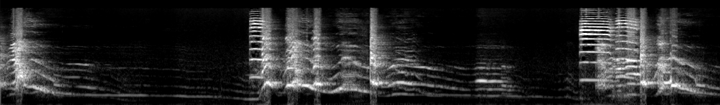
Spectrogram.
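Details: Howling French Bulldogs: a long falling howl that trails off, then bursts of overlapping wavering howls mixed with yips and short barks, rising and falling in pitch.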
